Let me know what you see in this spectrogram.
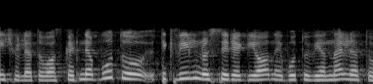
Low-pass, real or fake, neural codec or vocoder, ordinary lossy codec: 5.4 kHz; real; none; Opus, 16 kbps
